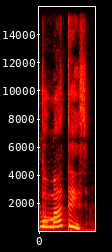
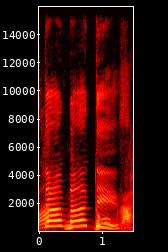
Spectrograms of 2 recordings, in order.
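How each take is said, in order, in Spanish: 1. El primer sonido vocal suena como 'o'. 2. El primer sonido vocal suena como 'a'. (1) "La forma correcta es tomates" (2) "Ella dice tamates"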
